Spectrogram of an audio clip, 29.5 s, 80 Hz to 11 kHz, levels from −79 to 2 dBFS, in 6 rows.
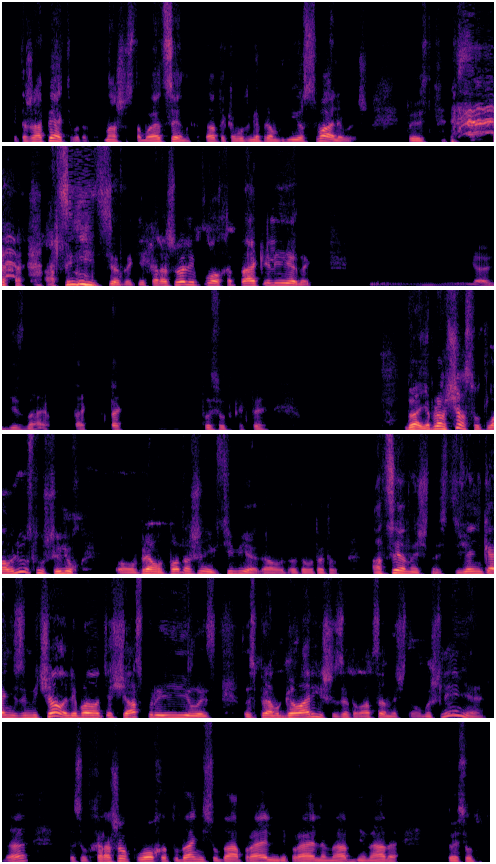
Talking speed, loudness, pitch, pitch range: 185 wpm, -28 LUFS, 150 Hz, 130-180 Hz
